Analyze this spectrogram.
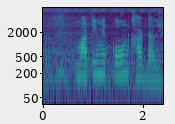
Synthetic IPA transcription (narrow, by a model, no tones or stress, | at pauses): maːʈimẽkoːnkʰaːɾɖɐl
